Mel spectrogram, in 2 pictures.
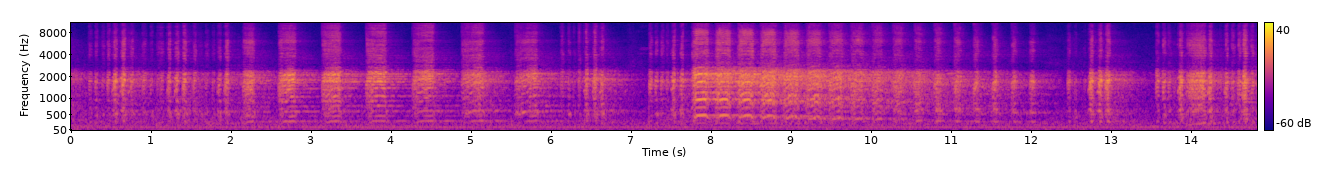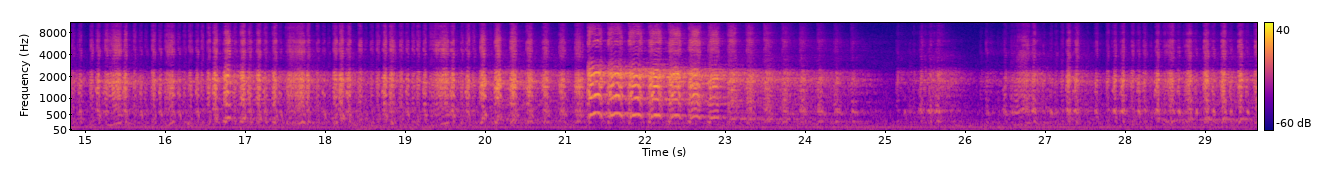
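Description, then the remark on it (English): A competition-style duck call routine by the 2019 World Live Duck calling champion from Easton, Maryland, played loud: strings of sharp, rhythmic quacks building into long rapid rolling runs, then easing off before another burst, with no talking. “2019 World Live Duck out of Easton, Maryland. Let's listen to his routine.”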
